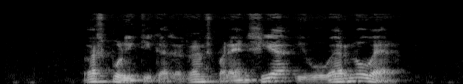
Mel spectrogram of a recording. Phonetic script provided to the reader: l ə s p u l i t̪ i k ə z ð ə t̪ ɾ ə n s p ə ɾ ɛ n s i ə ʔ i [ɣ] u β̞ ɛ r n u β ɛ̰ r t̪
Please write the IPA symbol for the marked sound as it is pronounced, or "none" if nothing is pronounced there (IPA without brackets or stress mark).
ɣ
